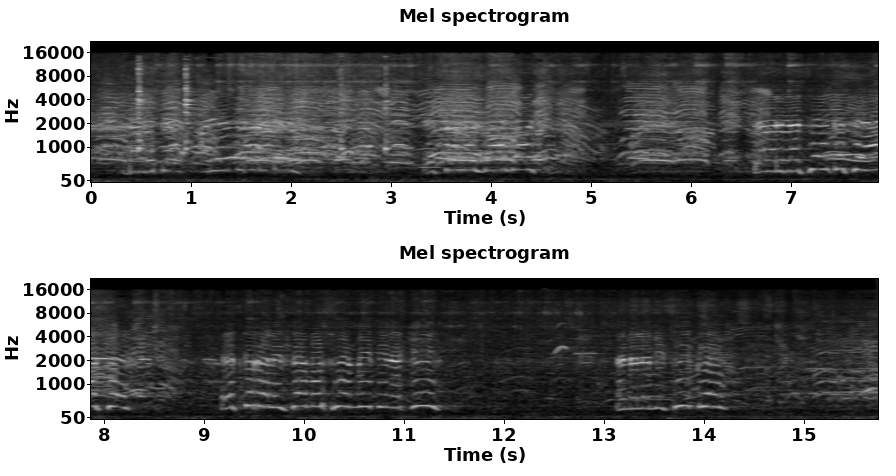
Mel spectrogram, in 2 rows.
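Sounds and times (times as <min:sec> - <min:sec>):
crowd chanting slogans at a protest march at the Hemiciclo a Juárez: 0:00.0 - 0:09.0
speech: 0:00.6 - 0:04.7, 0:09.2 - 0:11.5, 0:13.1 - 0:14.4.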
